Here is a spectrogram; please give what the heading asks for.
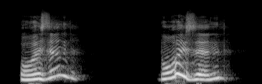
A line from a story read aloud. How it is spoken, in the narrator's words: cried O'Malley, his voice rising almost to a scream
